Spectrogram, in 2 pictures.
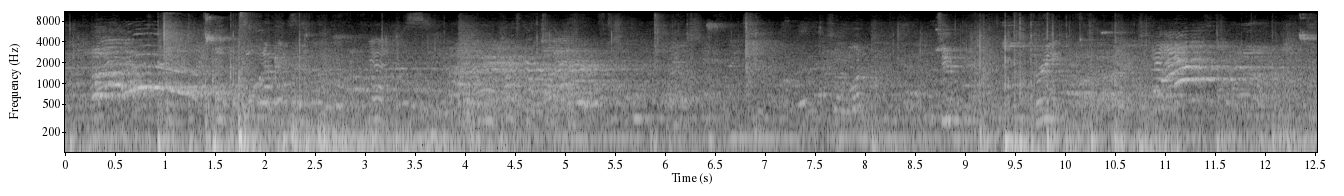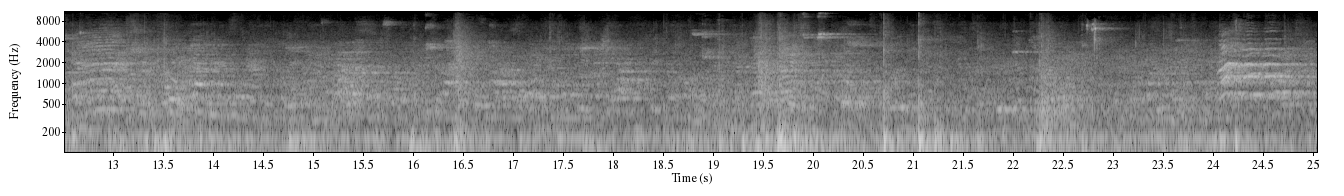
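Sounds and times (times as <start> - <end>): shoe squeaks on hardwood: 8.7 - 10.8, 12.3 - 13.4, 18.8 - 20.8, 22.0 - 23.2.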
